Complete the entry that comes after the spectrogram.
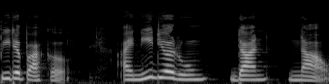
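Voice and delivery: put-on firm, unyielding tone. Showing how they call Peter Parker by his full name, putting on a firm tone. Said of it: "in a firm tone".

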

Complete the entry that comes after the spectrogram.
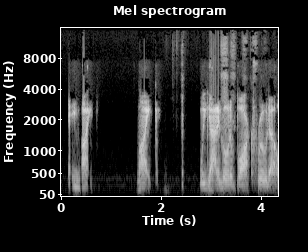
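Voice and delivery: put-on New York Staten Island accent. The speaker quotes Cody talking to Mike, doing a Cody impression. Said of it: "75-year-old woman from Staten Island who's been smoking".

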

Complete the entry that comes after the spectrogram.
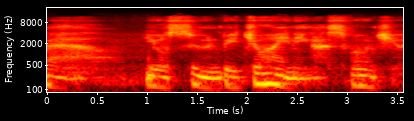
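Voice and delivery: very low, deep, deathly undead creature voice. Narrating a game, the speaker has the Revenant lean over Shara and speak in the Revenant's voice. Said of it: "The Revenant looks at you and says, / you see a rather tallish man step around. He's wearing fairly glossy clothing, although it's a bit rumpled and old and dirty. His pallor is very off. He looks whi".

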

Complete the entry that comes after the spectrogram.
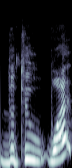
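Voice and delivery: loud, put-on Brooklyn accent. Actor reading a scene where Mr. Tipton is questioned, in a Brooklyn accent. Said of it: "I did it with a Brooklyn accent".

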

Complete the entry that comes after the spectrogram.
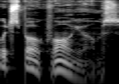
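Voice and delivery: ordinary delivery

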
